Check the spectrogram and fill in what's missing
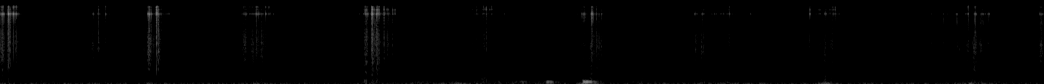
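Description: A tiny red maraca with blue dots, its hollow, glossy painted wooden head holding loose filling on a light wooden handle, is held by the handle in the fingertips and gently shaken in front of a microphone. It gives short, quiet, bright rattling bursts at irregular intervals, each stopping almost instantly, over a faint low background hum.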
